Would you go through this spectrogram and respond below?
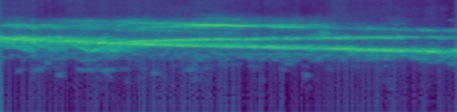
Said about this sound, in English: Somebody about to die. That's all it is. At least they only got the sirens on. That's good. When they cut the sirens off, that means, no need to rush. He already gone.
